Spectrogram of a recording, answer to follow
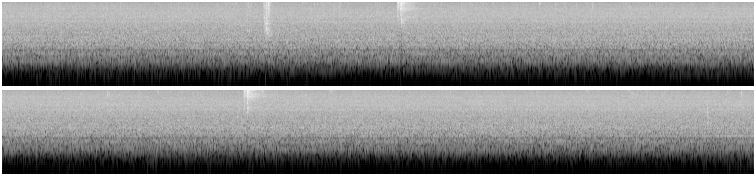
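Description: TIG welding arc hissing steadily while a handle is welded to a steel door, with three sharp pops along the way.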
